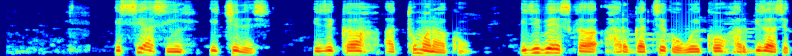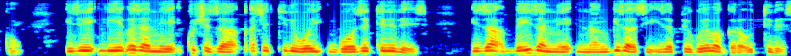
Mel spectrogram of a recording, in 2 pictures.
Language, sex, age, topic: Gamo, male, 25-35, government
